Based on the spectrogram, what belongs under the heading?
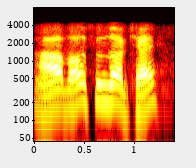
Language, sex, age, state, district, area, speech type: Maithili, male, 45-60, Bihar, Samastipur, urban, conversation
